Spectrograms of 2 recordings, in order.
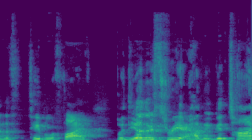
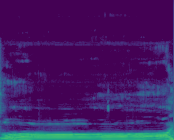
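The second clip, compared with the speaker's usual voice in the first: long, held "ohh" of a crowd; mock collective "ohh"; crowd's groan. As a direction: imitate an audience's drawn-out reaction. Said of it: "everybody goes".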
